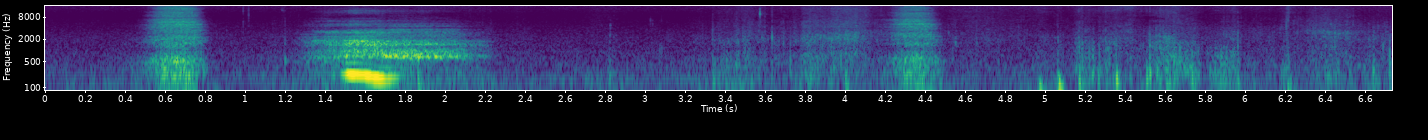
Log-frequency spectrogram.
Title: build up sneezes (kinda desperate)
